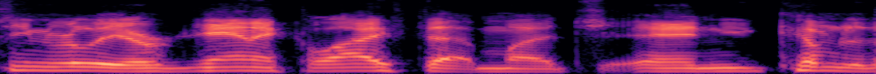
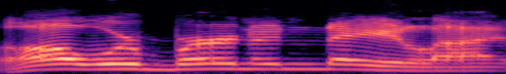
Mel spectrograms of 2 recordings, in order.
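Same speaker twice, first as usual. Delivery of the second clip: put-on old-timer grandpa voice, pitched up; 7 semitones higher than usual. Describing to a co-host how he talks: imitating an old grandpa voice. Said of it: "He kind of talks like a like your grandpa".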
